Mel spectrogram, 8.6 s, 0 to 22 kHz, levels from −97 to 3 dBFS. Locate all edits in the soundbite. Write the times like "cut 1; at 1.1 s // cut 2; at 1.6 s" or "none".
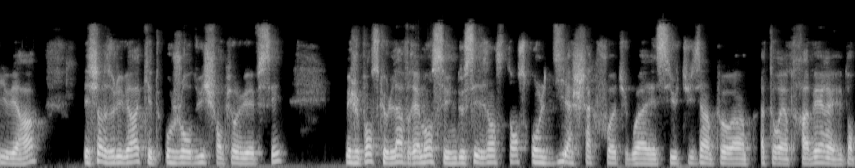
none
